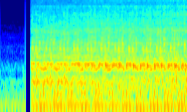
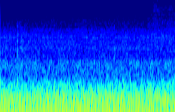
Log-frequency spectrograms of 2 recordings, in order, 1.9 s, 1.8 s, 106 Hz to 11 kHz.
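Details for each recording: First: 2008 BMW X3, believed 2.0 litre diesel, engine light and intake trouble codes. Under bonnet, engine idles with a steady clatter and a constant airy hiss: charge air leak from a boost pipe blown off the intercooler. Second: 2008 BMW X3, believed 2.0 litre diesel, idling after refitting a pipe that came off because its clip was fitted backwards. Even, regular idle pulses, no intake hiss or whoosh; sounds way better, normal idle.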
